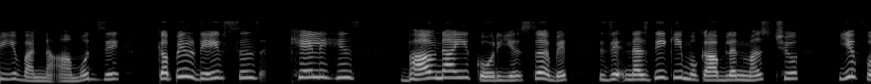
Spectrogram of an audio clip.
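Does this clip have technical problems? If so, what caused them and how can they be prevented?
No, no technical faults heard.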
